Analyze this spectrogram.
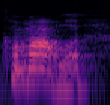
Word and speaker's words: Kamala: Now they're saying that it's going to be Kamala.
